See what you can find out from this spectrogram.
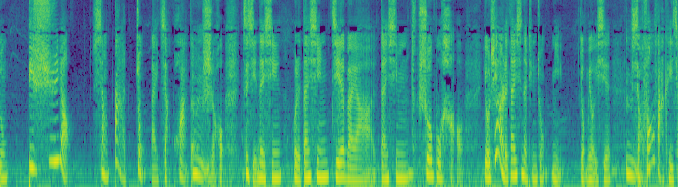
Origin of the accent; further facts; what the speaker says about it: Wuhan, Hubei, China; 嗯，我们武汉人是呢了不分。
